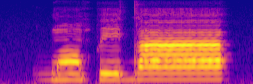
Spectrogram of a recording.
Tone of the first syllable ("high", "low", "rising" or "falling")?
low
